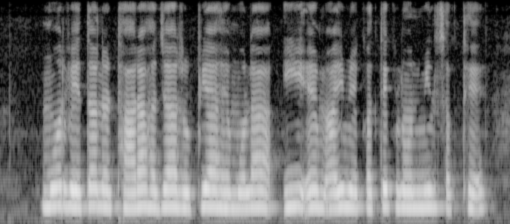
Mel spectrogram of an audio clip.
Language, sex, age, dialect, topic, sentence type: Chhattisgarhi, female, 46-50, Northern/Bhandar, banking, question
